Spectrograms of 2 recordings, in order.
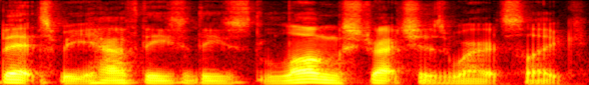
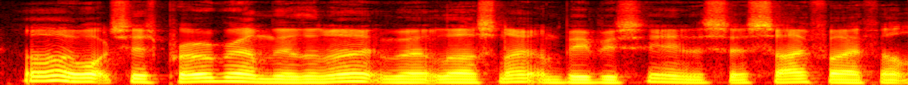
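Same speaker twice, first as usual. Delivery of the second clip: a lightly put-on, higher accent as a Beatle chatting; half-hearted attempt at a Beatle's accent, chatty; bad accent; 3 semitones higher than usual. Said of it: "I can't do a very good accent".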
